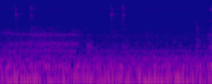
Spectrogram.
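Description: Near silence with faint computer mouse clicks, two quick pairs about a second apart.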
